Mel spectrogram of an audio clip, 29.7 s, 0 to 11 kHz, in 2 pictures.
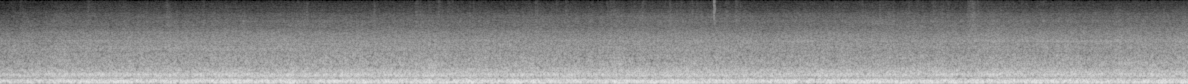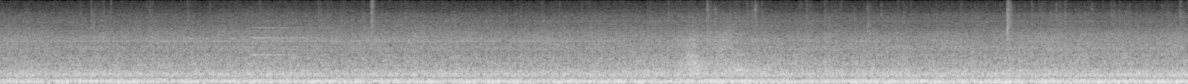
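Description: Inside the passenger saloon of a Class 170 Turbostar diesel multiple unit on the move: a steady low rumble from the running train, with a few faint ticks.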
